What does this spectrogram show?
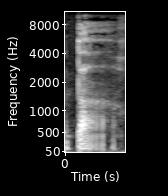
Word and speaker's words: part: Don't pronounce the final T. Quelque part.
